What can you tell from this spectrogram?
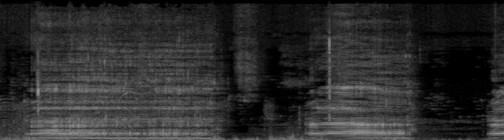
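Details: Camels being loaded onto a truck at a market in Islamkot, Tharparkar. A long, steady harmonic groan of about two seconds, a pause, then a second wavering groan and the start of a third.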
